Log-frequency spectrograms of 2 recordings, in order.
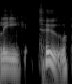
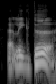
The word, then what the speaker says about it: Ligue 2: But Amiens are currently 10th in League 2. Ligue 2, should I say, as we all say Ligue 1, so keep it French.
